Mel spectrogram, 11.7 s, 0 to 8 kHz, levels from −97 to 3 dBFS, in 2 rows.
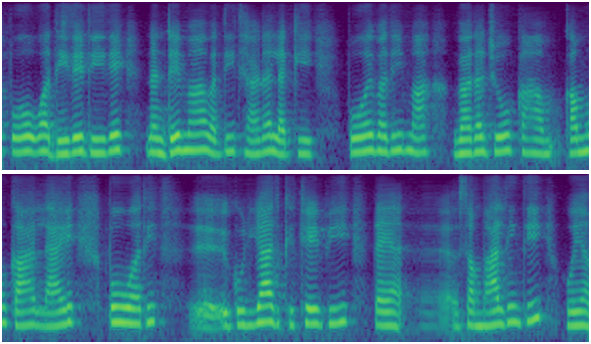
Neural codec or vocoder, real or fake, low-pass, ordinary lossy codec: codec, 16 kHz, about 1 kbps, DyCAST, with the encoder's durations; fake; none; none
